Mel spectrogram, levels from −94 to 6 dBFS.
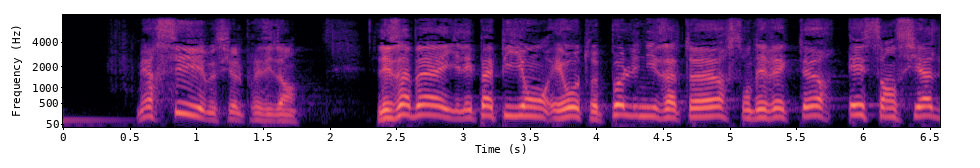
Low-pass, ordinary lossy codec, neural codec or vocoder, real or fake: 7.2 kHz; none; none; real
